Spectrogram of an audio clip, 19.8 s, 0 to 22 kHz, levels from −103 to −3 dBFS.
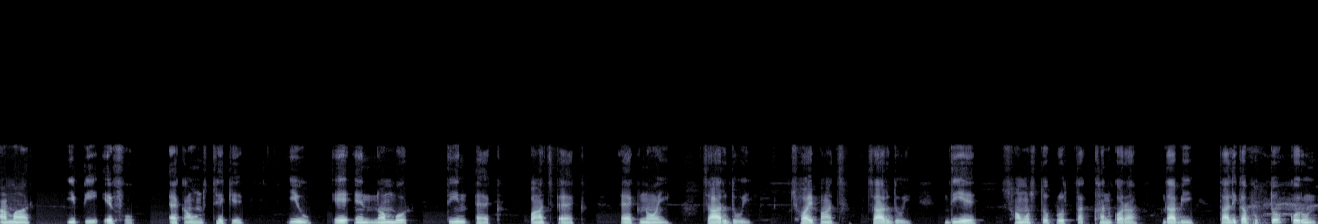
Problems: none marked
